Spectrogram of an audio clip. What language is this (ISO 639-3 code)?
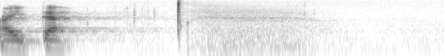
est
